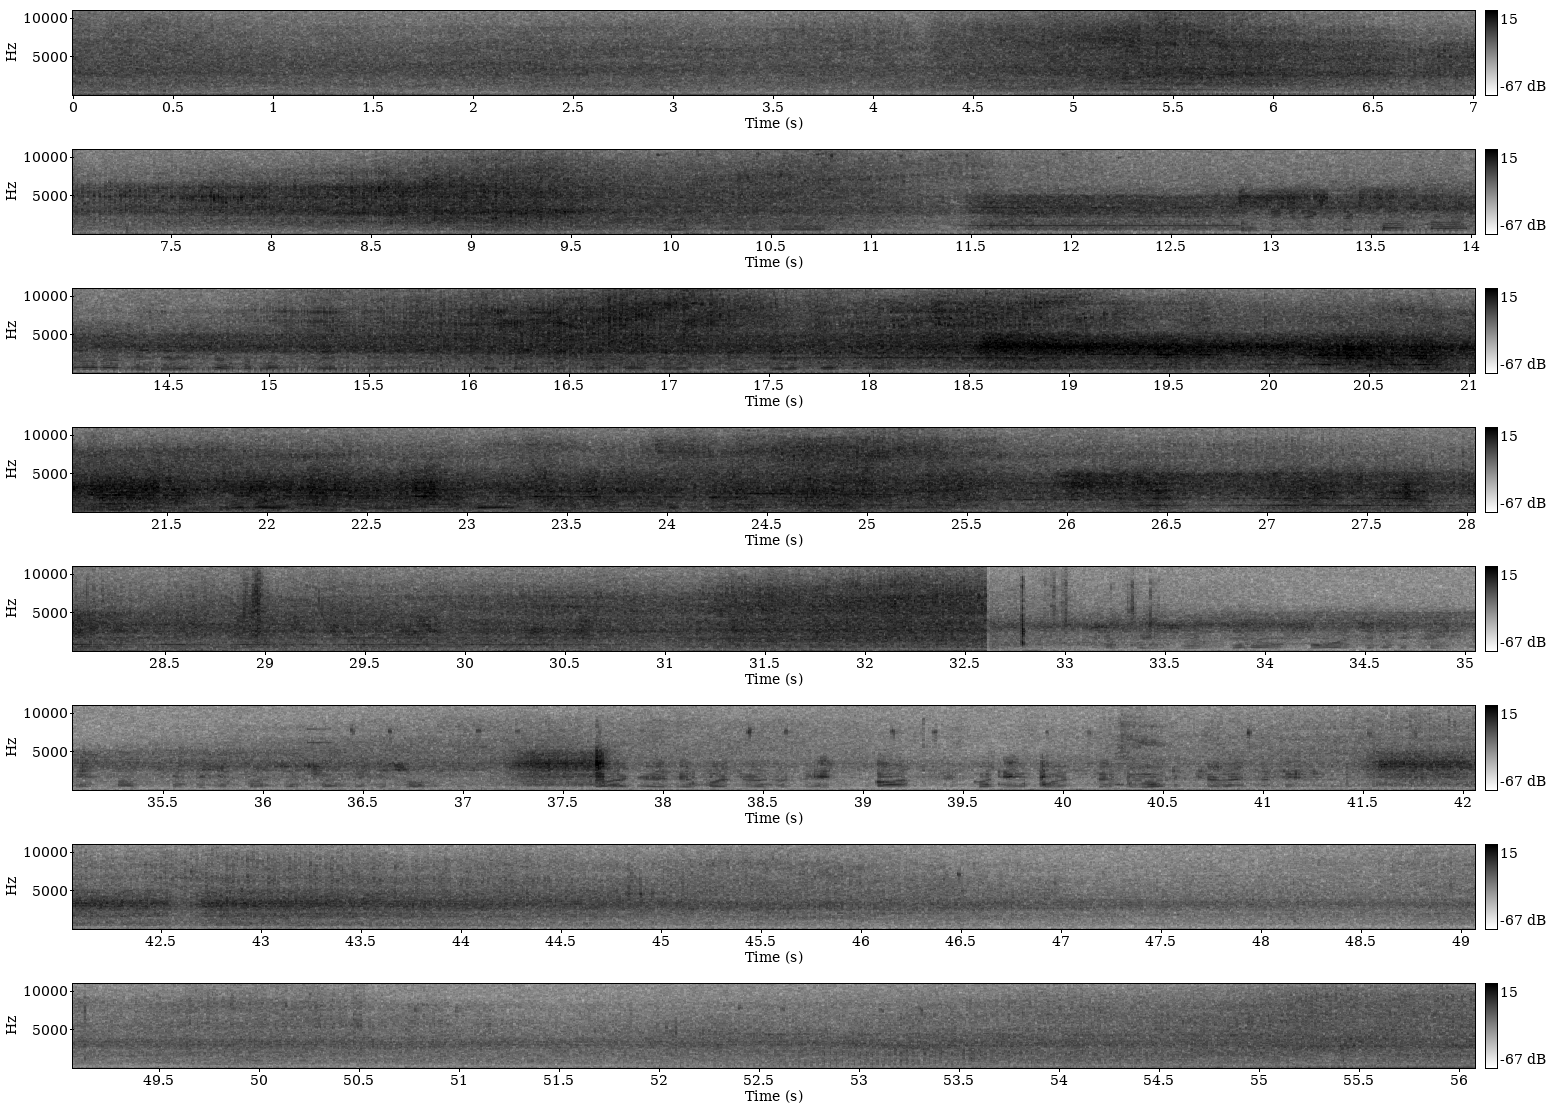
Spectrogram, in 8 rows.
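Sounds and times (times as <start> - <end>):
distant jet engine rumble: 0.0 - 56.0
jet engines at takeoff thrust: 0.0 - 56.0.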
